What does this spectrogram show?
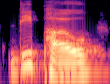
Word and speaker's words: depot: bouquet then we have rapport Depot look at the last word we never pronounce the T so what you have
